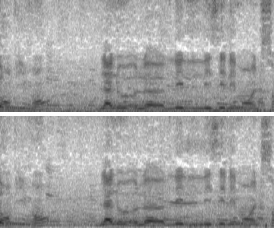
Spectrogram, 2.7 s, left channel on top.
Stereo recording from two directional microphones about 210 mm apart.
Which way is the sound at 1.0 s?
10° left (ahead or behind).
